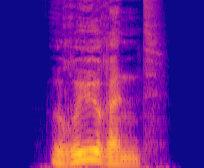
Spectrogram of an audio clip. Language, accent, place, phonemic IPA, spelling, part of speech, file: German, Germany, Berlin, /ˈʁyːʁənt/, rührend, verb / adjective, De-rührend.ogg
- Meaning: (verb) present participle of rühren; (adjective) touching; heart-warming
